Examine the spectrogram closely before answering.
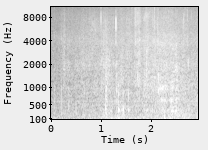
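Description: Book pages rustle softly as a man turns them.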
